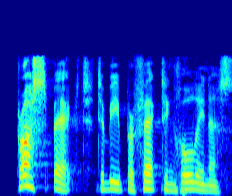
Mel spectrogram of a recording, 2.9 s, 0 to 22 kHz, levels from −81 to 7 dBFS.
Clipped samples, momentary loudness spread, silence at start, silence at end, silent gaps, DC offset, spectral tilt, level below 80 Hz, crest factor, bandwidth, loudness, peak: under 0.1%; 14 LU; 0.25 s; 0 s; none; under 0.1%; -3.5 dB/octave; -64 dBFS; 22 dB; 7.2 kHz; -26 LUFS; -4 dBFS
